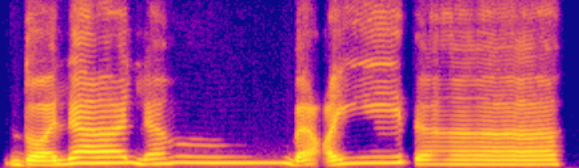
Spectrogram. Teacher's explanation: नून की आवाज सुनाई नहीं देती, बल्कि उसकी जगह मीम की आवाज सुनाई देती है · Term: इक़लाब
